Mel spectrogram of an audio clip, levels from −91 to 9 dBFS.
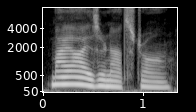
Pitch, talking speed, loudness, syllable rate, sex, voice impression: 175 Hz, 225 wpm, -15 LUFS, 5.1 syllables/s, female, feminine, adult-like, tensed, powerful, hard, clear, fluent, intellectual, lively, strict, intense, sharp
